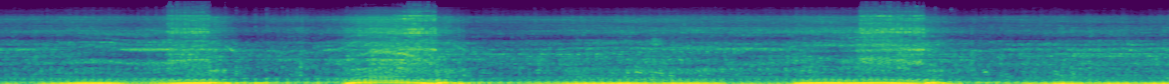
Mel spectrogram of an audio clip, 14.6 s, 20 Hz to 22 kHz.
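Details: 2003 Kawasaki Voyager XII motorcycle: loose rattle at low rpm on releasing the clutch, gone at 1800 rpm and absent at plain idle; mechanic suggested starter chain, owner suspects loose alternator retaining flange bolt.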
